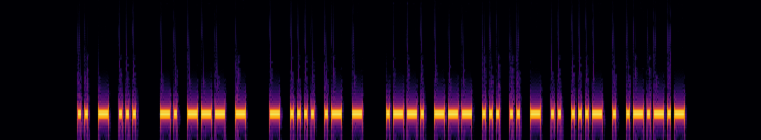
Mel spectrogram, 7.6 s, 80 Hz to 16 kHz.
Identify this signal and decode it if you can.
Morse code, heard as a keyed tone, about 36 wpm, 700 Hz. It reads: ITS NOT THAT POSITIVE.
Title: Sentences from Top 1000 Words - Review Part 5 - 35wpm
